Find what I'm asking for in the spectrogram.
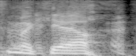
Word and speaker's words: Mikal: Have I been saying his name wrong this whole time? – No, I think Matt did. – Okay. – I probably said it wrong. – It's Mikal.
